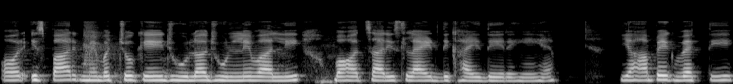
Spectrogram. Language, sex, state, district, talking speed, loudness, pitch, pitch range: Hindi, female, Haryana, Charkhi Dadri, 165 wpm, -15 LUFS, 190 Hz, 180-195 Hz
